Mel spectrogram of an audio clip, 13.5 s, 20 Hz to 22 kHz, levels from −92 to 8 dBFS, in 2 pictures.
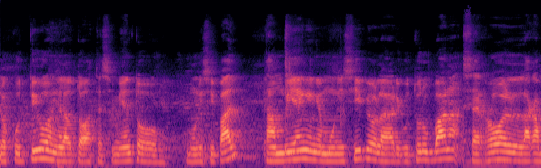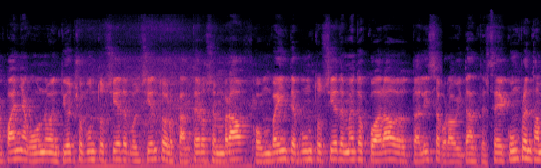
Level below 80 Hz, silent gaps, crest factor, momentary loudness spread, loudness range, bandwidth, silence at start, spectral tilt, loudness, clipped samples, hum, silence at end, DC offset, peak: -44 dBFS; none; 16 dB; 7 LU; 2 LU; 13.5 kHz; 0 s; -6 dB/octave; -19 LUFS; under 0.1%; none; 0 s; under 0.1%; -2 dBFS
